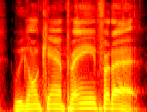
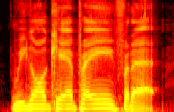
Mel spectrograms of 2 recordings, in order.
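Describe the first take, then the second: No difference in how they are said.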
